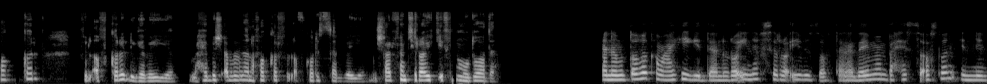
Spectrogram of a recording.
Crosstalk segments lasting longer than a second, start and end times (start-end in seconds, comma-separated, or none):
none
